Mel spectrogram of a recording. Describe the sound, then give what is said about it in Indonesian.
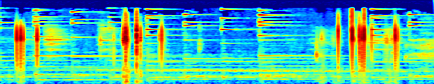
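Metallic gamelan tones ring and sustain, with sharp struck notes landing in irregular clusters over a steady shimmering drone, quiet, with no voices, heard from outside a tent. “tiba-tiba aku dikagetkan dengan suara gamelan di luar tenda”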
